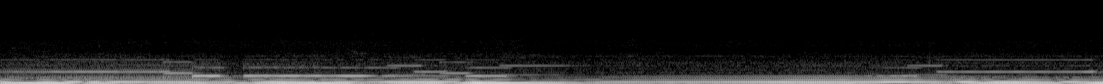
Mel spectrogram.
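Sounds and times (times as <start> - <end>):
low bass tone: 0.0 - 11.0
sustained synthesizer chord: 0.0 - 11.0.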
